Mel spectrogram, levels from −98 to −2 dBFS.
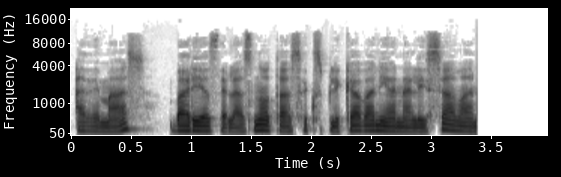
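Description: The final buffers were never written out, giving a cut-off end at 3.38 s: the speech stops mid-sound and drops straight into digital silence with no decay.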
